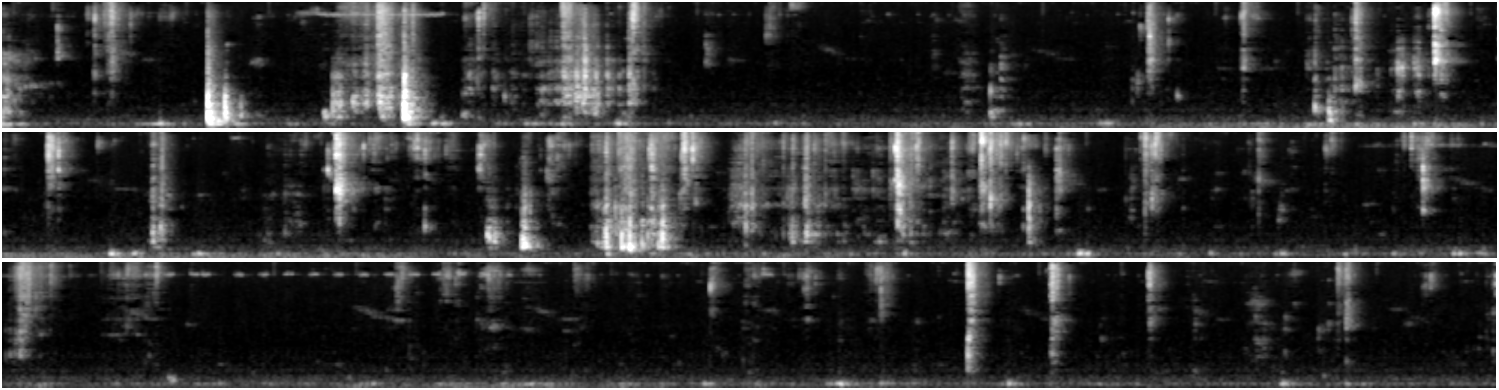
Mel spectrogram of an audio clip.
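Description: A person chewing pizza close to the microphone: wet mouth sounds with many small clicks and smacks, and a few louder bites and rustles about two to four seconds in and again around the middle.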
